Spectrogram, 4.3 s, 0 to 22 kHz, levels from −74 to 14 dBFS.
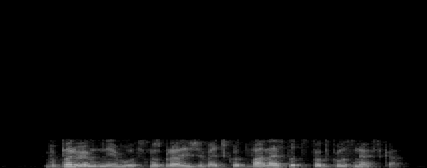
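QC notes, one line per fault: Nothing stood out on listening to this speech, which comes through the narrow band of ordinary G.711 telephone coding.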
